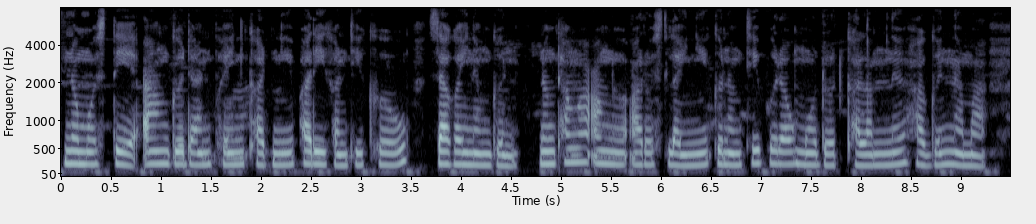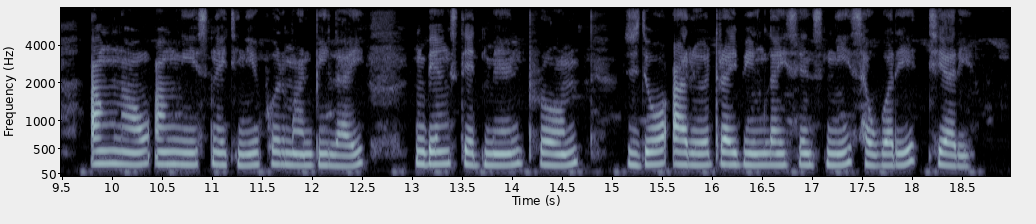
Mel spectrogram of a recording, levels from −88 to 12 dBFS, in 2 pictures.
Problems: constant background noise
